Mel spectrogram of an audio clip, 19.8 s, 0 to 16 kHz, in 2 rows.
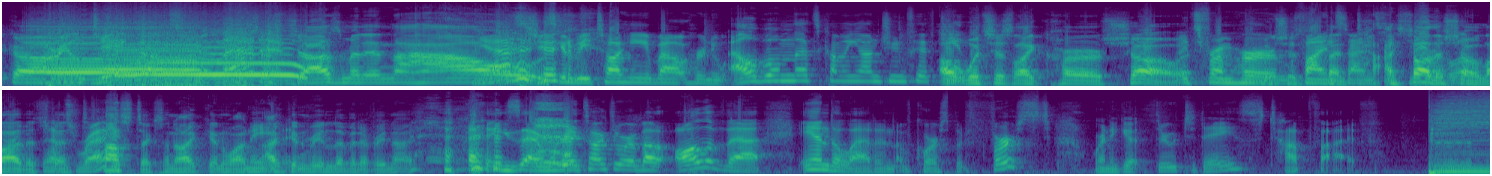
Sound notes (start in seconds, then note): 3.3 laughing; 12.7 laughs; 19.4 upbeat pop music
